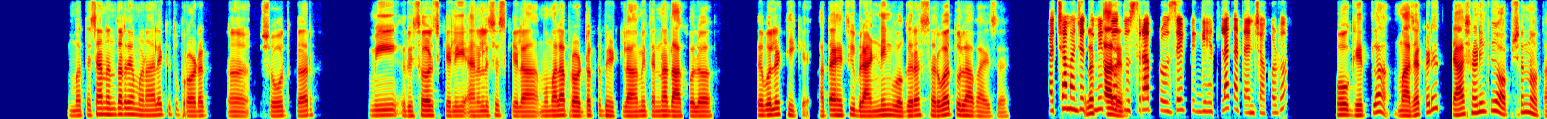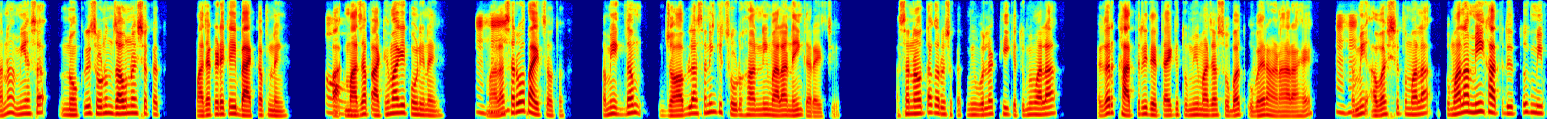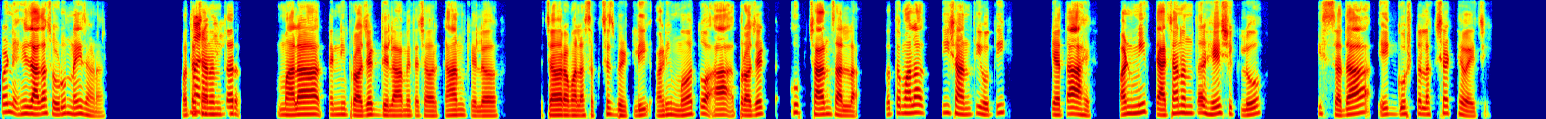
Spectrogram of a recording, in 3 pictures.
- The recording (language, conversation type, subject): Marathi, podcast, एखाद्या मोठ्या अपयशामुळे तुमच्यात कोणते बदल झाले?
- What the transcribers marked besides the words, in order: in English: "प्रॉडक्ट"; in English: "प्रॉडक्ट"; tapping; in English: "बॅकअप"; other background noise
